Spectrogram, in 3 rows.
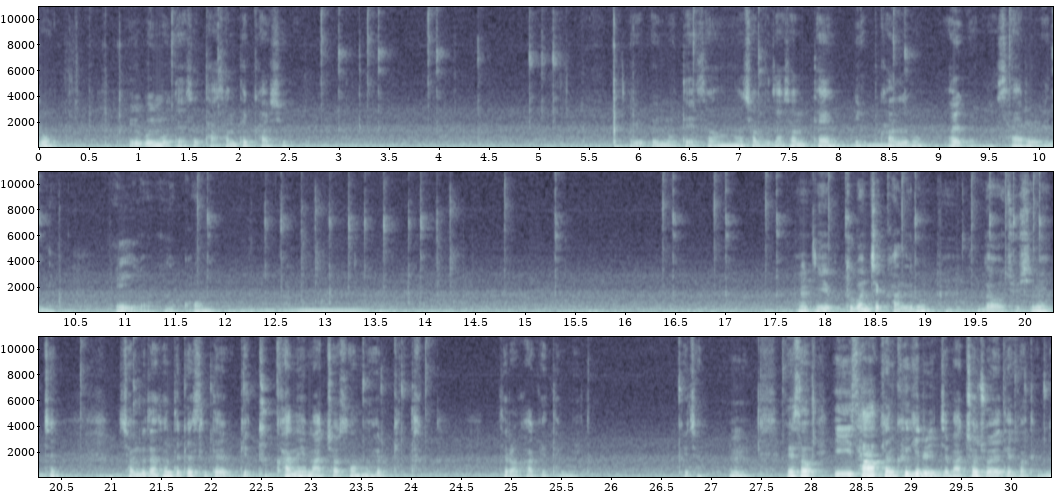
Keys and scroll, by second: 0.6 alt+4, 5.7 alt+4, 10.3 1, 19.1 alt+`.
